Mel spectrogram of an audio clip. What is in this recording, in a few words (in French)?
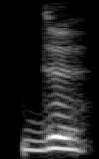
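"deux", French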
